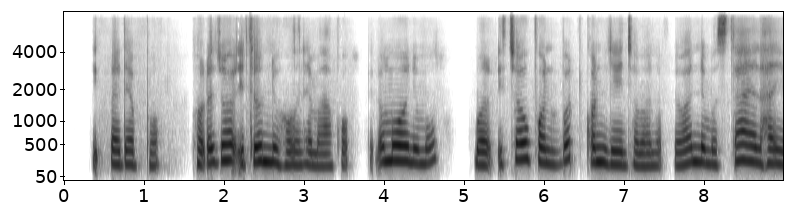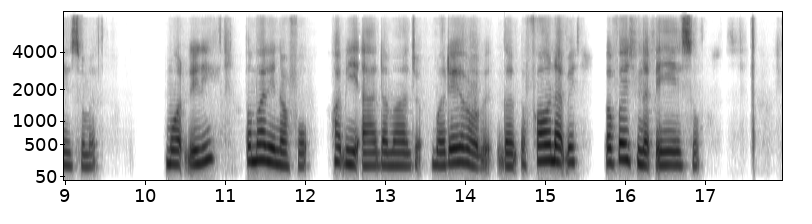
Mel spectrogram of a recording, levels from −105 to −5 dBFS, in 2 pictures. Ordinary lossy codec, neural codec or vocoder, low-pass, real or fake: AAC, 48 kbps; codec, 16 kHz, 0.7 kbps, FocalCodec; 7.2 kHz; fake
